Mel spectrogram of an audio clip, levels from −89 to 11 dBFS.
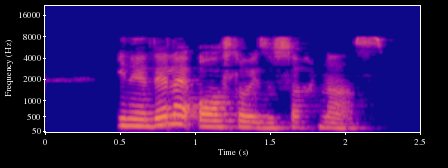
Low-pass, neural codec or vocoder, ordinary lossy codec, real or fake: none; none; none; real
